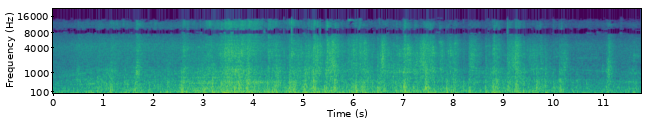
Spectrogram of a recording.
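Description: Hiroden 3950-series Green Liner articulated streetcar rolling slowly past close by, its wheels clacking over the track in a rapid run of clicks over a low rumble. It is loudest about four seconds in and eases off near the end as the car slows into the stop.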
